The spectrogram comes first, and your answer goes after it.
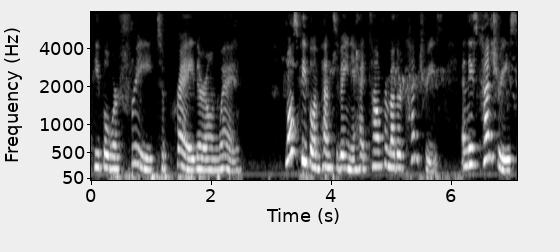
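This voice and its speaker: Slow-paced woman teacher reading aloud. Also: mid-range voice, poor audio. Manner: expressive, asking the listeners questions, emphatic drawn-out key words. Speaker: elementary school teacher. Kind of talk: read-aloud lesson for children. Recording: faint background noise.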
